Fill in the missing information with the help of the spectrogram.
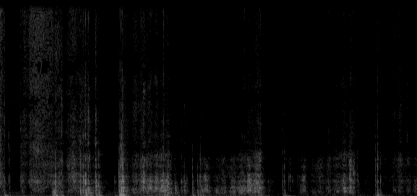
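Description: Fingertips tap and rub with a sticky grip on the back panel of a small, hollow, glossy paperboard mochi box. Quiet, dry scratching and papery rubbing are broken by soft, hollow taps that die away almost instantly, centered in the low-mid range with little high content.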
